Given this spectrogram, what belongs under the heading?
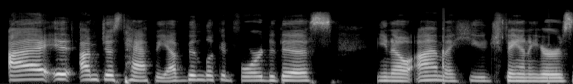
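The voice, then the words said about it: Southern American accent. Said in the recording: “don't let the Southern accent fool you”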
